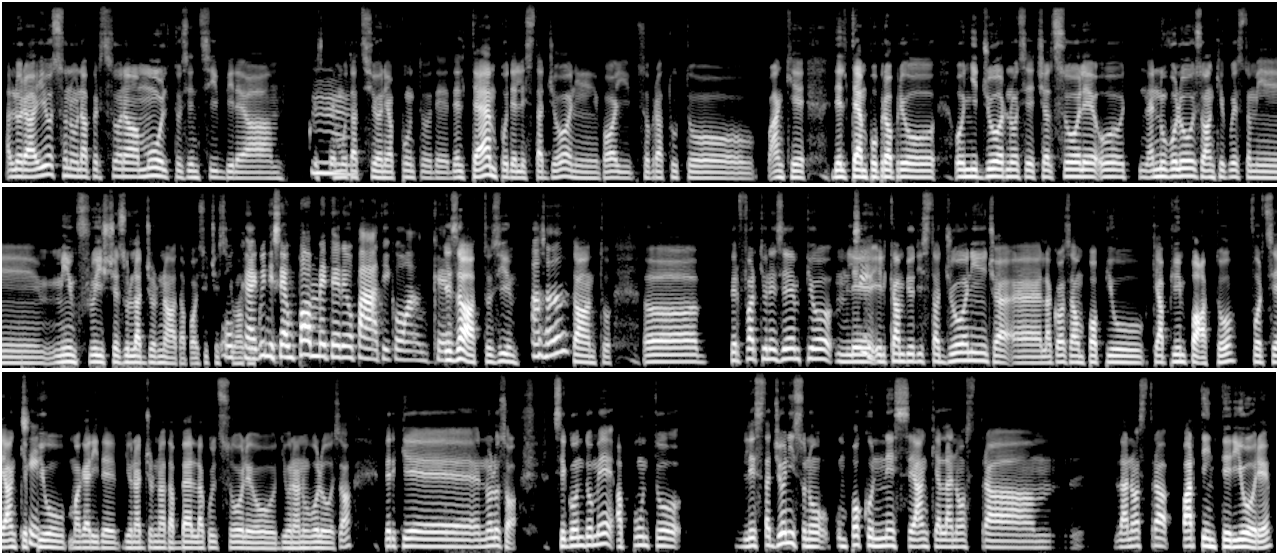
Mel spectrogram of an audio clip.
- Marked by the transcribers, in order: drawn out: "mi"; tapping; "cioè" said as "ceh"; drawn out: "perché"; drawn out: "nostra"
- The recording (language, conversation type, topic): Italian, podcast, Che effetto hanno i cambi di stagione sul tuo umore?
- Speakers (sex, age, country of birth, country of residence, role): female, 60-64, Italy, Italy, host; male, 20-24, Romania, Romania, guest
